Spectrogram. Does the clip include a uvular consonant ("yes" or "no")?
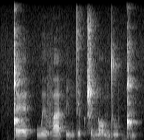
no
